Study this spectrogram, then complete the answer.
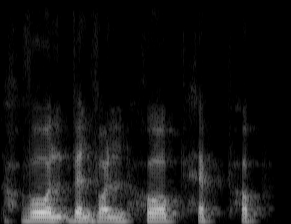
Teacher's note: So you see the O becoming an I, and then now to a short O very commonly.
